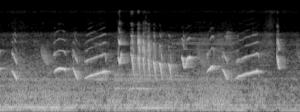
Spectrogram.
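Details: Horsfield's babbler giving sweeping whistled notes and one harsh rattling burst against a noticeable background hiss and low rumble.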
